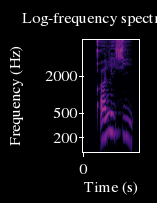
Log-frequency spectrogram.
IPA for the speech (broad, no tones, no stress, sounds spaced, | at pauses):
qʼ ɘ ɮ i ɕ i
